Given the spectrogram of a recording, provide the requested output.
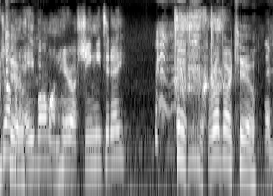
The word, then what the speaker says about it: Hiroshima: I didn't pronounce that right. No, it's Hiroshima.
